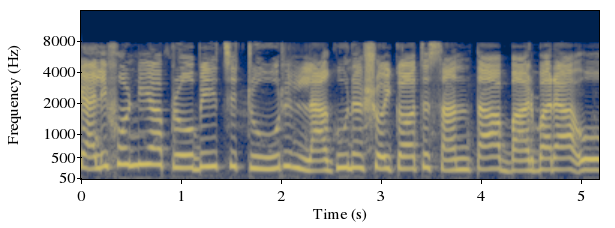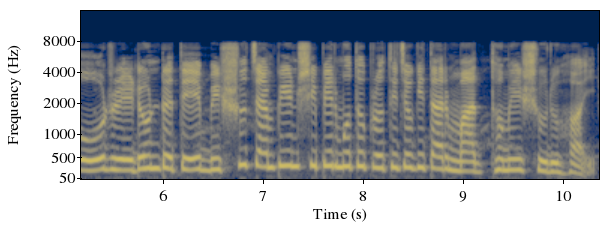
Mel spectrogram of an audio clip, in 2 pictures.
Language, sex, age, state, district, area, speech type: Bengali, female, 30-45, West Bengal, Jalpaiguri, rural, read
